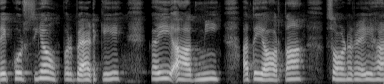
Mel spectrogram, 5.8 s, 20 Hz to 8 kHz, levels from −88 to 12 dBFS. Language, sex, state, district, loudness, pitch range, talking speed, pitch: Punjabi, female, Punjab, Pathankot, -19 LUFS, 195-215 Hz, 125 wpm, 200 Hz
